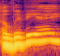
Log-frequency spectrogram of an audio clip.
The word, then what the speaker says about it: Olivier: I hate how the French don't pronounce ours. It's Olivier. Is his, is how you pronounce his name? Uh-huh. Like why?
